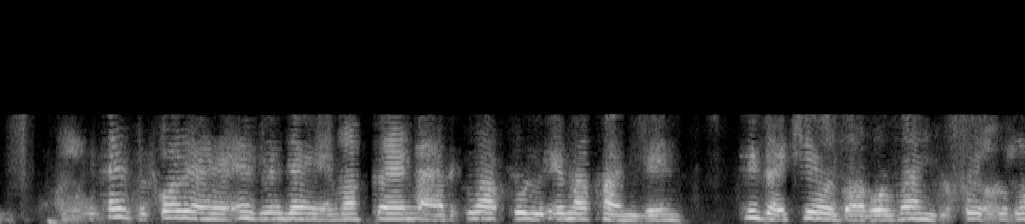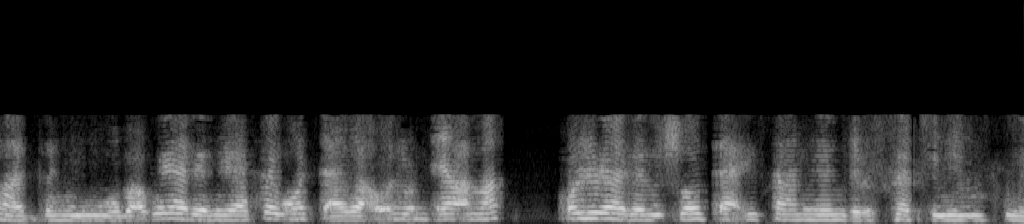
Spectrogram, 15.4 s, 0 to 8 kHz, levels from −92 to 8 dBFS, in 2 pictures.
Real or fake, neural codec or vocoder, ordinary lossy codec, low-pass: fake; codec, 16 kHz, 1 kbps, FreqCodec, smaller model; AAC, 16 kbps; 7.2 kHz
